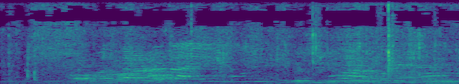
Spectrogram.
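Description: Children's voices: high-pitched talking and calling out in two short bursts, over other children chattering in the background.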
